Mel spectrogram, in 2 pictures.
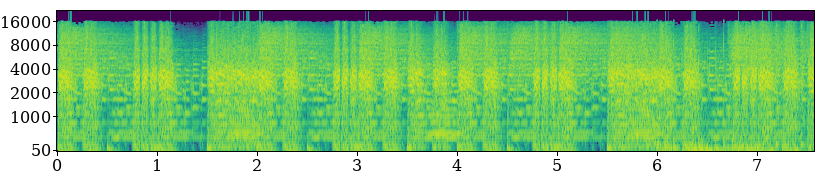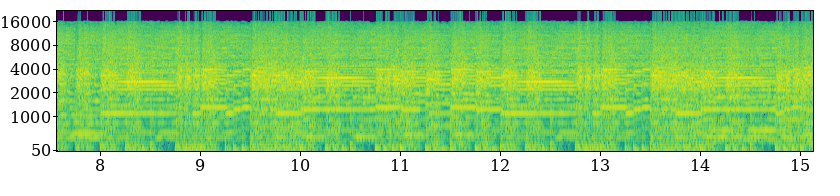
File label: Metal Remix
